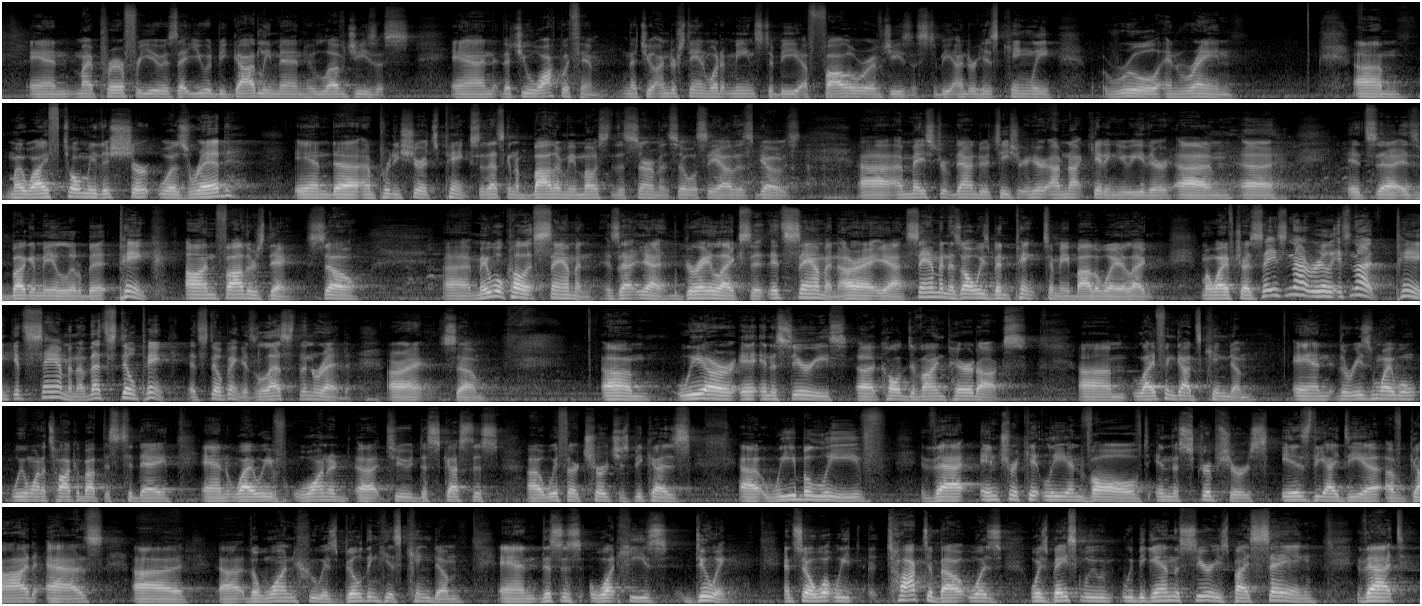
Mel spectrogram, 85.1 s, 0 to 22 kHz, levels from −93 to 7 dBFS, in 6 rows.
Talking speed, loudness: 170 wpm, -27 LUFS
